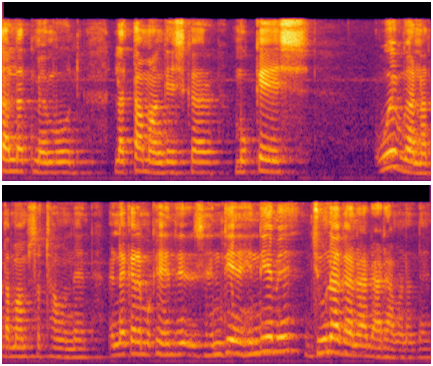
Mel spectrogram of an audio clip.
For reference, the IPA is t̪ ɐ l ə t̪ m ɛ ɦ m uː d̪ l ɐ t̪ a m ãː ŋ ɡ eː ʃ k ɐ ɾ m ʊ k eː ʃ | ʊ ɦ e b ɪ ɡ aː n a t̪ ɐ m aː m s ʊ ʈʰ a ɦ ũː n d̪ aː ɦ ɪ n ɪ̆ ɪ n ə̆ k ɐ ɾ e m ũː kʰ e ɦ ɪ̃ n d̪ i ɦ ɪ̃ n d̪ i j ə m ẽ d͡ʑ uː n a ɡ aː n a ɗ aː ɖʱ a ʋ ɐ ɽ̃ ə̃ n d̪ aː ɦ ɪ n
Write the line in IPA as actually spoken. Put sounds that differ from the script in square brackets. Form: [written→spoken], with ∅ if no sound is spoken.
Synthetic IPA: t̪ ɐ l ə t̪ m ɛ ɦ m uː d̪ l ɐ t̪ a m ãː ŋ ɡ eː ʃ k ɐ ɾ m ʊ k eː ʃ | ʊ ɦ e b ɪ ɡ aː n a t̪ ɐ m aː m s ʊ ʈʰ a ɦ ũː n d̪ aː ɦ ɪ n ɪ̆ ɪ n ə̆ k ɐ ɾ e m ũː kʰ e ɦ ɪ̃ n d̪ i ɦ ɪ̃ n d̪ i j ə m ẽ d͡ʑ uː n a ɡ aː n a ɗ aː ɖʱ a ʋ ɐ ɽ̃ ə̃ n d̪ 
